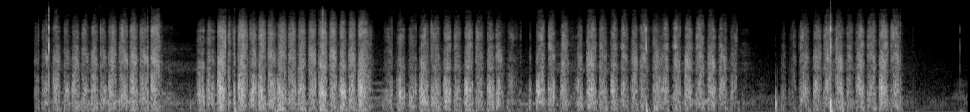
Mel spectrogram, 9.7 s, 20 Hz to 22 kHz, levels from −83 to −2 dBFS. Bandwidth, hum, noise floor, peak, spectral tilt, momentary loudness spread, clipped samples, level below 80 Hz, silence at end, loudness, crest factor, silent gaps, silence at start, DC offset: 16 kHz; none; -55 dBFS; 0 dBFS; -2.5 dB/octave; 10 LU; under 0.1%; -48 dBFS; 0.05 s; -27 LUFS; 28 dB; none; 0.35 s; 0.2%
